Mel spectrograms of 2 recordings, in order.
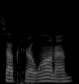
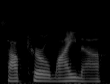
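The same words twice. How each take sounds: First: Carolina is shortened, with a syllable dropped. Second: Carolina is said in full, every syllable pronounced. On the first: This is how locals say it. The speaker calls it right. "We're lazy. We don't like pronunciating the whole thing" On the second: This is how an outsider says it. The speaker calls it wrong.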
